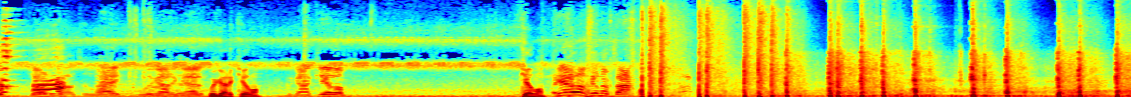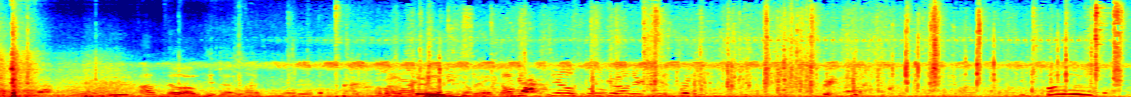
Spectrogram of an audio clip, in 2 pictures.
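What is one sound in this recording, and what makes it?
Geese honk loudly nearby.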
